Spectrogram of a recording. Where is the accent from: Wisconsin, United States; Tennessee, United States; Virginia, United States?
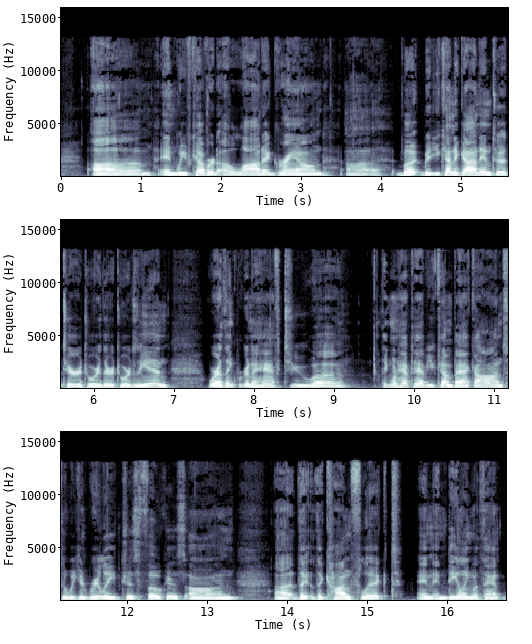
Tennessee, United States; Northeast; I grew up fairly poor in Northeast Tennessee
